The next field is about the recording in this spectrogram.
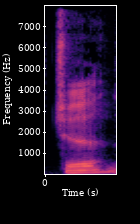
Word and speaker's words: Chöd: Chö is spelled C-H-O-D with an umlaut, that's the two little dots over the O. And the D is silent. Welcome to the wonderful world of Tibetan grammar.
